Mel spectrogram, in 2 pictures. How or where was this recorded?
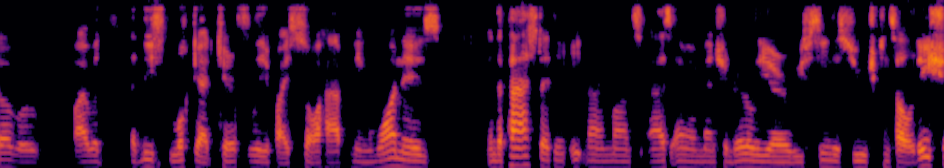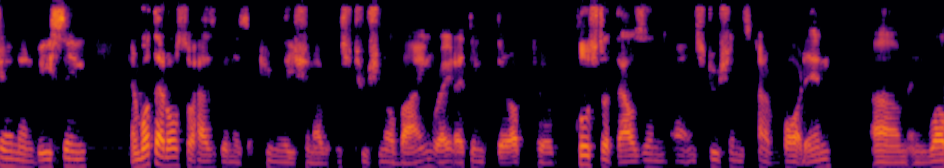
video call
